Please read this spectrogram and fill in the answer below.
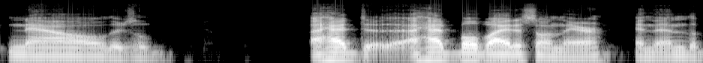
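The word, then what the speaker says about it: Bolbitis: Bulbitis. You have to put the emphasis on the second part.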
